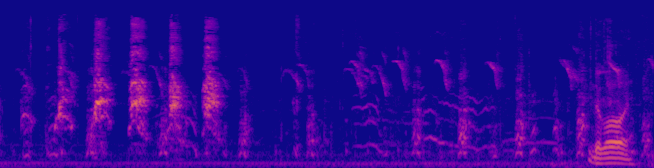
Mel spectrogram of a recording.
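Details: Five puppies, motherless from six days old after dog thieves took her, fed milk from a bottle; a row of loud squealing cries, then softer bending whines and a low, harmonic moan at the end.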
